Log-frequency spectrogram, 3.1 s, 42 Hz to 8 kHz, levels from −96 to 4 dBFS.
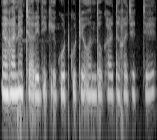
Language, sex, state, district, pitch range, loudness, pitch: Bengali, female, Assam, Hailakandi, 230-240 Hz, -19 LUFS, 235 Hz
